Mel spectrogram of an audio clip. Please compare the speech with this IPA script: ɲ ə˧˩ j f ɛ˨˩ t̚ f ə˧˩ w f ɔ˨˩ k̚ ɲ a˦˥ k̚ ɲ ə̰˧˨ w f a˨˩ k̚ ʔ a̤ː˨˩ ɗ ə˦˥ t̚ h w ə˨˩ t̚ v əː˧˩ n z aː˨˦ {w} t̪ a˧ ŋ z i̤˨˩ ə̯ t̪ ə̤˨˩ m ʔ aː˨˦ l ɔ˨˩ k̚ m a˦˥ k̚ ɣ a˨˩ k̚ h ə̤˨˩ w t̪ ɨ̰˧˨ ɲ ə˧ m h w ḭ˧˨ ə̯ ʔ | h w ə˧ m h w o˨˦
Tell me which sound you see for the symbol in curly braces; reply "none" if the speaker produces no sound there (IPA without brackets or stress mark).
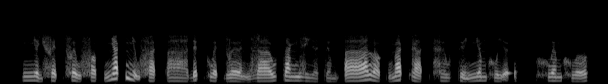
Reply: w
